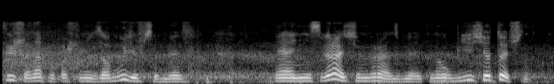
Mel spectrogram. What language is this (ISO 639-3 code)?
rus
